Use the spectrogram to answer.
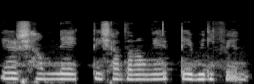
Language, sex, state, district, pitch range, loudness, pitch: Bengali, female, Assam, Hailakandi, 240-255 Hz, -17 LUFS, 245 Hz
